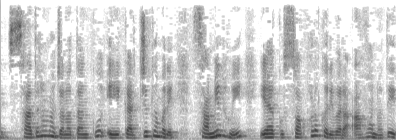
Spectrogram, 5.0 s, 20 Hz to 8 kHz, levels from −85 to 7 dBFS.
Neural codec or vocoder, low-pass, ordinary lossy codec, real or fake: none; none; none; real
